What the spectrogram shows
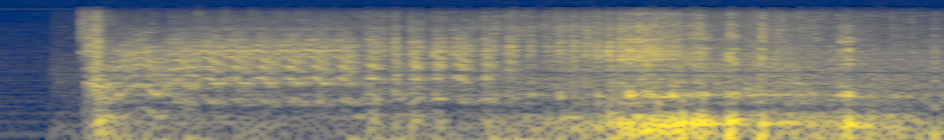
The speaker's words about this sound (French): Non, non, c'est le camion en fait. C'est le camion qui part.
